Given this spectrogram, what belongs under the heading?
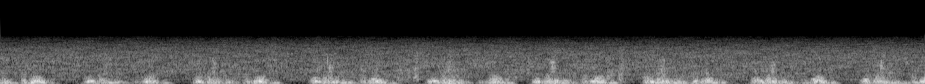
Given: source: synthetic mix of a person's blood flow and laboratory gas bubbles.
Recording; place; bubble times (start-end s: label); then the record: Doppler ultrasound of blood flow; precordium
3.16-3.31 s: bubbles
From the record:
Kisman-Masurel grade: 121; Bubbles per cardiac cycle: 1 to 2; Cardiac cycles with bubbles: 10 to 50%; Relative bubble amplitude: barely perceptible (0.100 to 0.250); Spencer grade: 2 (many but less than half of the cardiac periods contain bubble signals, singularly or in groups); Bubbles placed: only in the low amplitude regions of the cardiac cycle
